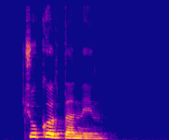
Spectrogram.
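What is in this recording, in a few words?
"чукӧртанін", Komi-Zyrian, female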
